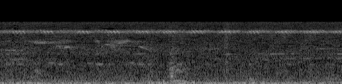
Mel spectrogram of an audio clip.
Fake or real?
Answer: real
